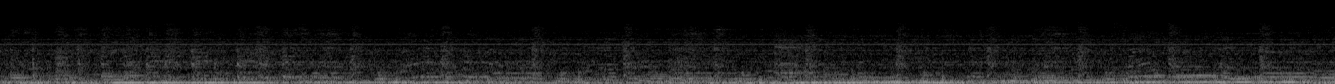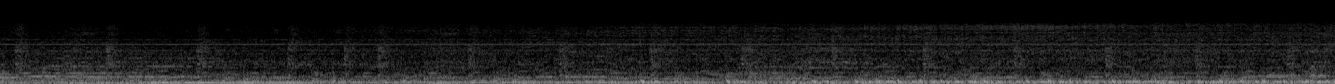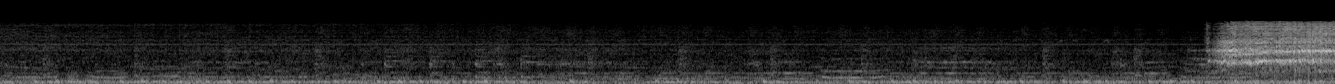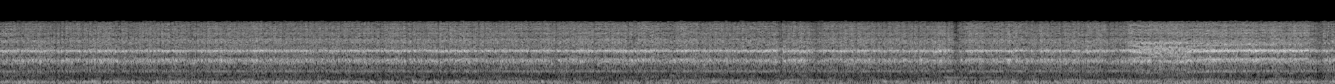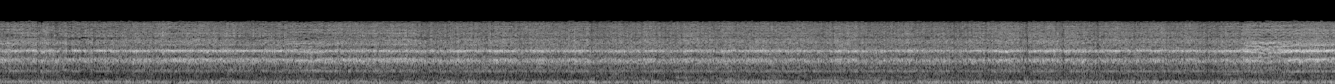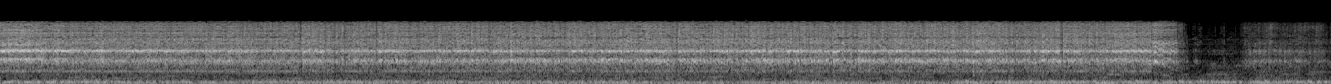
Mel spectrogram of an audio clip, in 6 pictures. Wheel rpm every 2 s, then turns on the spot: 0, 0, 0, 0, 0, 0, 0, 0, 0, 0, 0, 0, 0, 0, 0, 0, 0, 0, 0, 60, 160, 160, 160, 160, 160, 160, 160, 160, 160, 160, 160, 160, 160, 160, 160, 160, 160, 160, 160, 50.
78-80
